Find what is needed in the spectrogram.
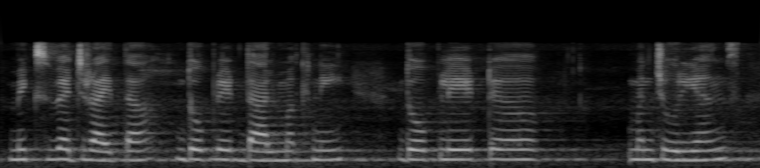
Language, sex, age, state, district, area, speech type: Punjabi, female, 30-45, Punjab, Shaheed Bhagat Singh Nagar, urban, spontaneous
